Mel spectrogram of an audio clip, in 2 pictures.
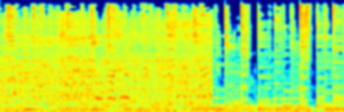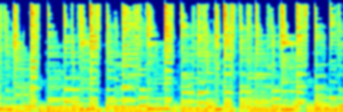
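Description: Background music with plucked acoustic guitar over a steady, repeating bass line. For about the first three seconds it is mixed with the noise of a crowd and voices; after that the music plays alone.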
